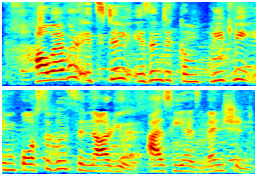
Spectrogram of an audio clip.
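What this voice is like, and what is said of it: Very strong accent. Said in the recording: “I know she's got a very strong accent.”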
